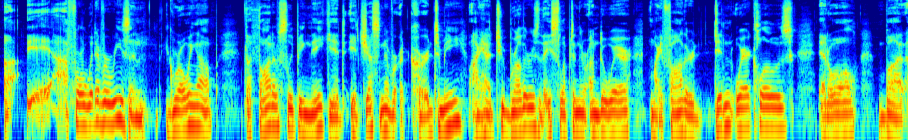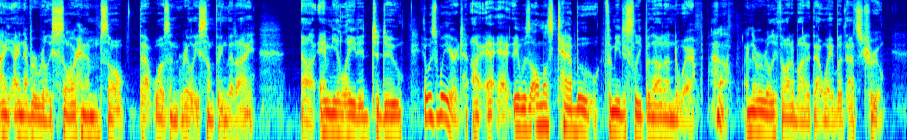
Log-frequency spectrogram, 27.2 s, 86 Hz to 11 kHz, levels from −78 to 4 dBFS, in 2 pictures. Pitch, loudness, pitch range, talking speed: 115 Hz, -14 LUFS, 100-130 Hz, 175 wpm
